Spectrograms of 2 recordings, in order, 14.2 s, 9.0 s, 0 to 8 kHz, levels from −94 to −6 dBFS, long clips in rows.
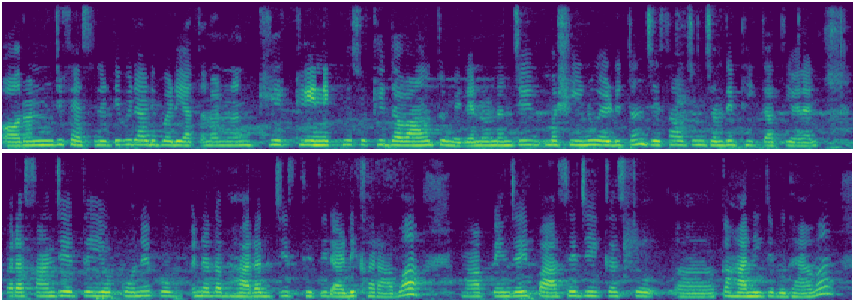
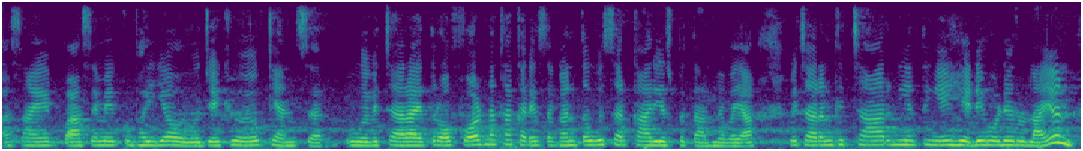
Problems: constant background noise, echo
